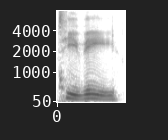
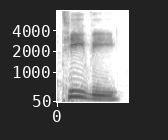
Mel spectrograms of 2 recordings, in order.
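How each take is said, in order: First: The stress is on the second syllable. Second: The stress is on the first syllable. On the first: "instead of" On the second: "you put an emphasis on the T"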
